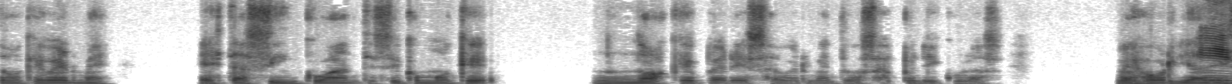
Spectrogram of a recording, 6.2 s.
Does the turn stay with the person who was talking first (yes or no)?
yes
